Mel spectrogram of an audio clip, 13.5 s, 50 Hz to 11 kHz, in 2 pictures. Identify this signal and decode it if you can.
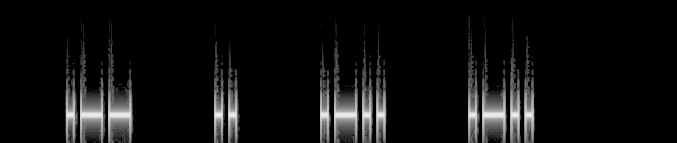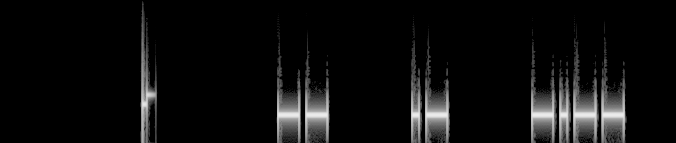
Morse code, heard as a keyed tone, about 17 wpm, spaced as for 8 wpm, 700 Hz. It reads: WILL MAY
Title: 4x Character Spacing - Top 300 Words - 17wpm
